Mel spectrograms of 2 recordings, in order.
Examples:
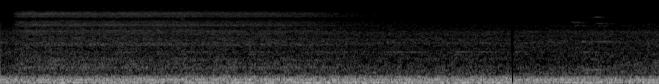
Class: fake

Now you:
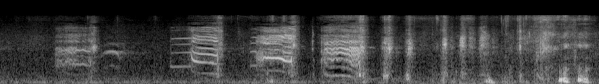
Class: real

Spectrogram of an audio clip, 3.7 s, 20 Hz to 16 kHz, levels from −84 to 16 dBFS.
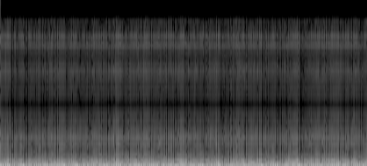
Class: fake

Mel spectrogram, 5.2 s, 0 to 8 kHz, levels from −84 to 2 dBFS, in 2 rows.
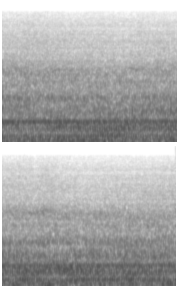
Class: real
